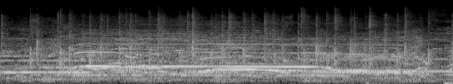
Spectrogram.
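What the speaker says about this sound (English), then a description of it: "this crowd is just booing the Man-Dime here" Crowd at an independent wrestling show roaring and jeering loudly and continuously, a dense wash of voices and whistles with a commentator talking over it.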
